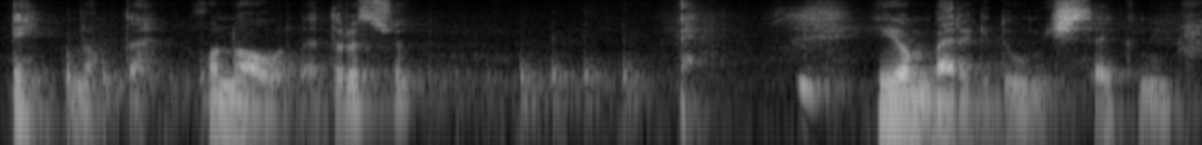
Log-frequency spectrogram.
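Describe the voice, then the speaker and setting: A middle-aged man with an Afghan Dari accent, teaching young children patiently, repeating slowly and praising often. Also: low-pitched, very animated, pushed and bright, a little hiss or hum. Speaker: primary school teacher.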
